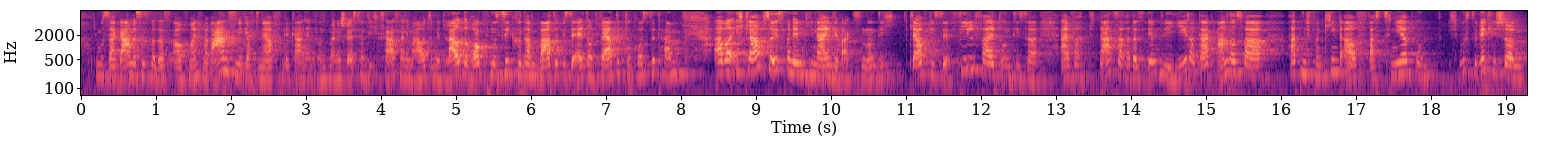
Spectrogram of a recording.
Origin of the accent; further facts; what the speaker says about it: Tramin, Trentino-Alto Adige, Italy; Ja, ich muss sagen, ich bin am Weingut aufgewachsen. Also wir sind in Tramin und mein Schlafzimmer war wortwörtlich über unserem Barrique-Keller.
